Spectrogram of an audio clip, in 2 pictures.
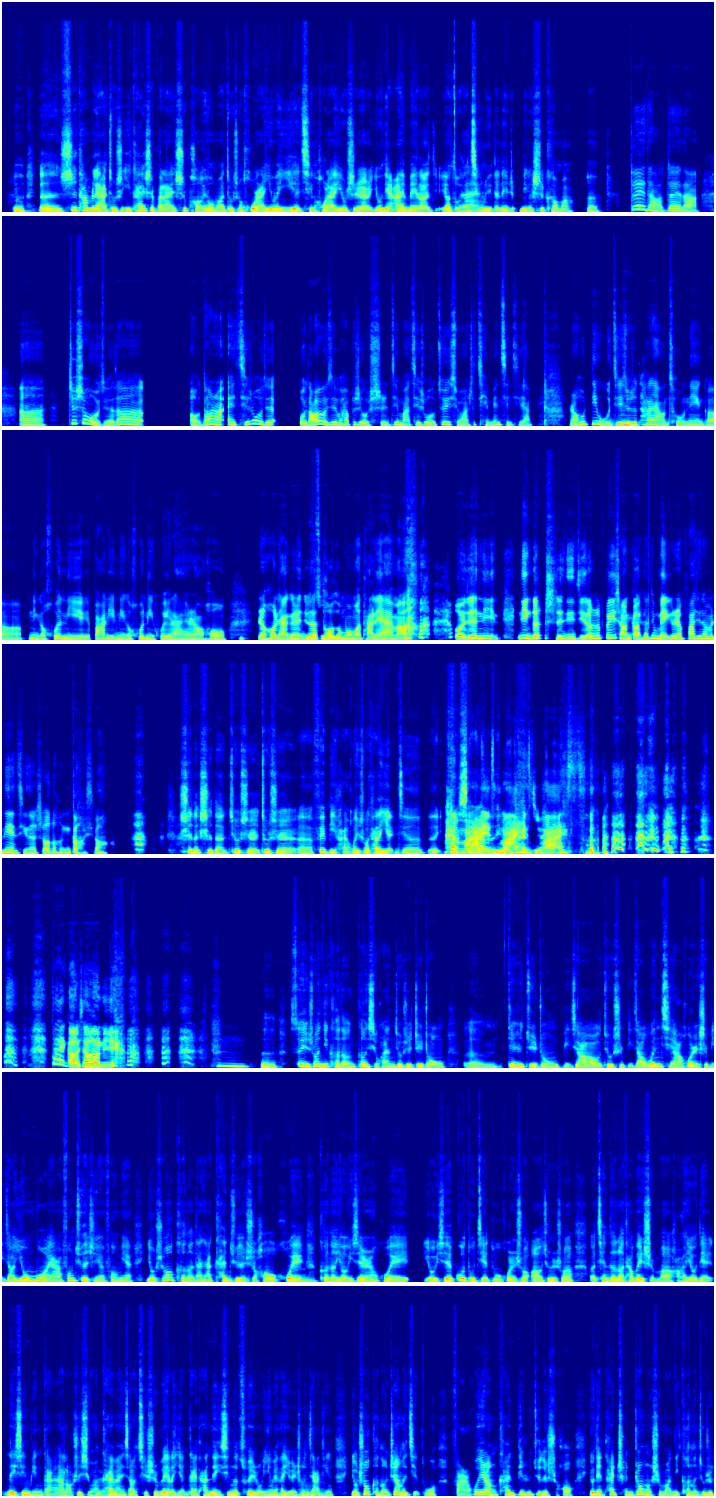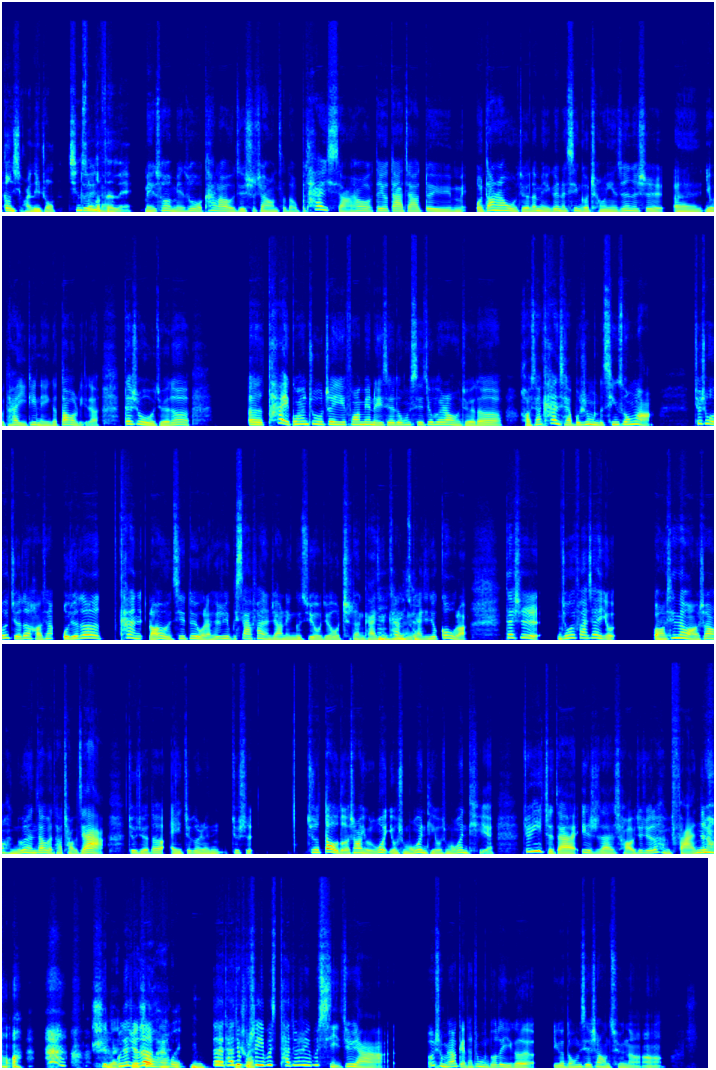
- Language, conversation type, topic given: Chinese, podcast, 为什么有些人会一遍又一遍地重温老电影和老电视剧？
- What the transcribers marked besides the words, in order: other background noise; laugh; laughing while speaking: "我觉得那 那个十几集都是"; laughing while speaking: "很搞笑"; laugh; laugh; laughing while speaking: "My eyes，my eyes，my eyes 太搞笑了，你"; in English: "My eyes，my eyes，my eyes"; laughing while speaking: "那种感觉"; laugh; "方面" said as "封面"; lip smack; laughing while speaking: "知道吗？"; laugh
